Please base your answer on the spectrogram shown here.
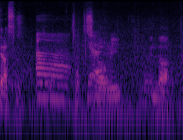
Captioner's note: in English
